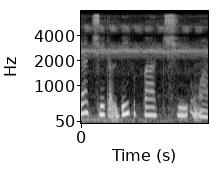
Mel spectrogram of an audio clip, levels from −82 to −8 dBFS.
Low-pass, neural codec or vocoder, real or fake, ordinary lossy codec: 7.2 kHz; none; real; none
